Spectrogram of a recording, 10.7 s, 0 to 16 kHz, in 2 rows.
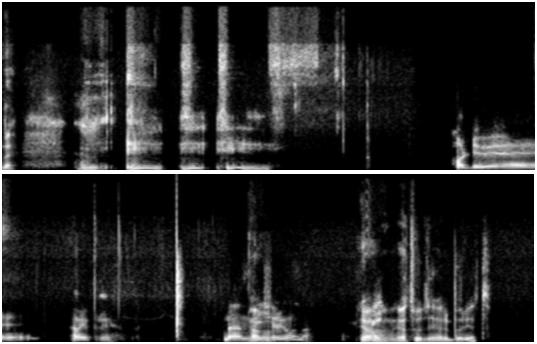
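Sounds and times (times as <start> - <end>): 
speech: 0.0 - 2.9, 4.5 - 6.6, 7.5 - 10.2
throaty grunting vocal noises: 0.7 - 2.6.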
